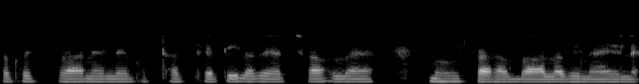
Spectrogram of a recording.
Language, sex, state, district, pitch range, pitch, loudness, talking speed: Magahi, male, Bihar, Lakhisarai, 125-135 Hz, 130 Hz, -33 LUFS, 170 wpm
